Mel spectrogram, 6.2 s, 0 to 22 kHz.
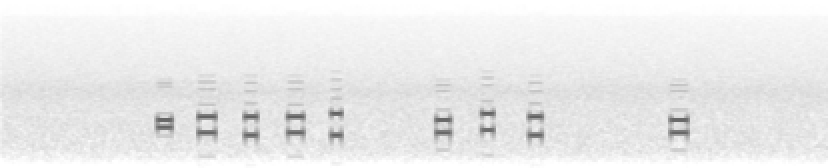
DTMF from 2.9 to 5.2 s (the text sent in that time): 492 4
